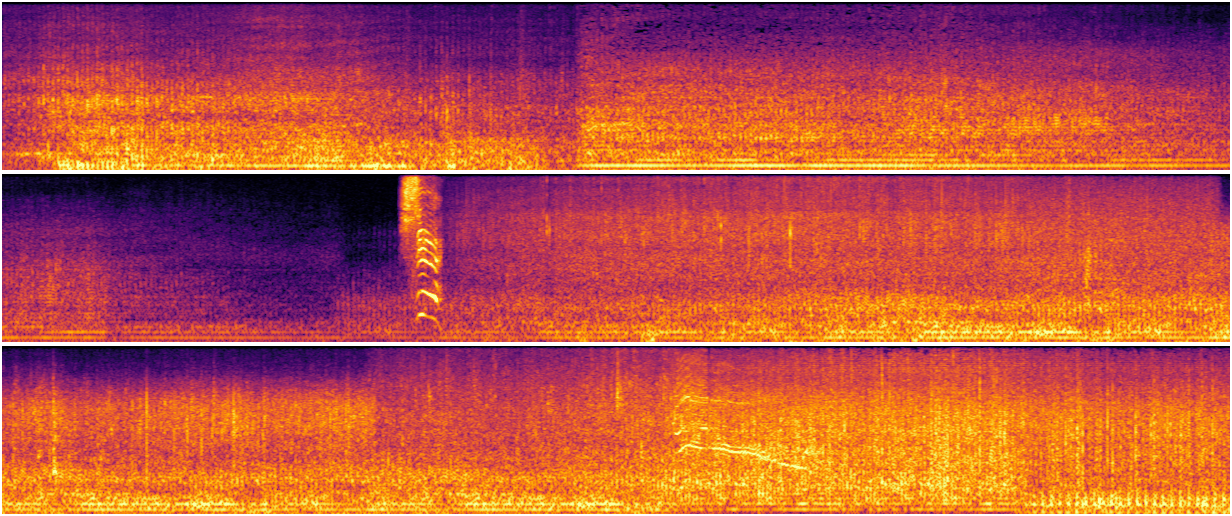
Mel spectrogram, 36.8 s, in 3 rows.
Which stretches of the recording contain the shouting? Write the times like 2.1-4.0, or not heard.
16.2-16.7, 31.2-32.9.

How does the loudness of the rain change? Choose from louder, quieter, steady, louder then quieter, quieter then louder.
louder.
